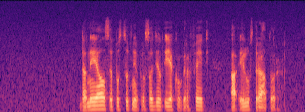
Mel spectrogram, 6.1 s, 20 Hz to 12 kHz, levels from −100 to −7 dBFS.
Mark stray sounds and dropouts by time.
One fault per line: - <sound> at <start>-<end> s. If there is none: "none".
none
